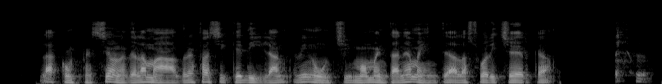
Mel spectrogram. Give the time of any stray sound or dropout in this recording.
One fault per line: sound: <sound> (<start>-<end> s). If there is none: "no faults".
sound: cough (6.1-6.6 s)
